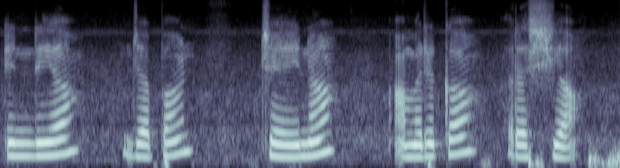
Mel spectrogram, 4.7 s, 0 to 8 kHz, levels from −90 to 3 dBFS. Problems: constant background noise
